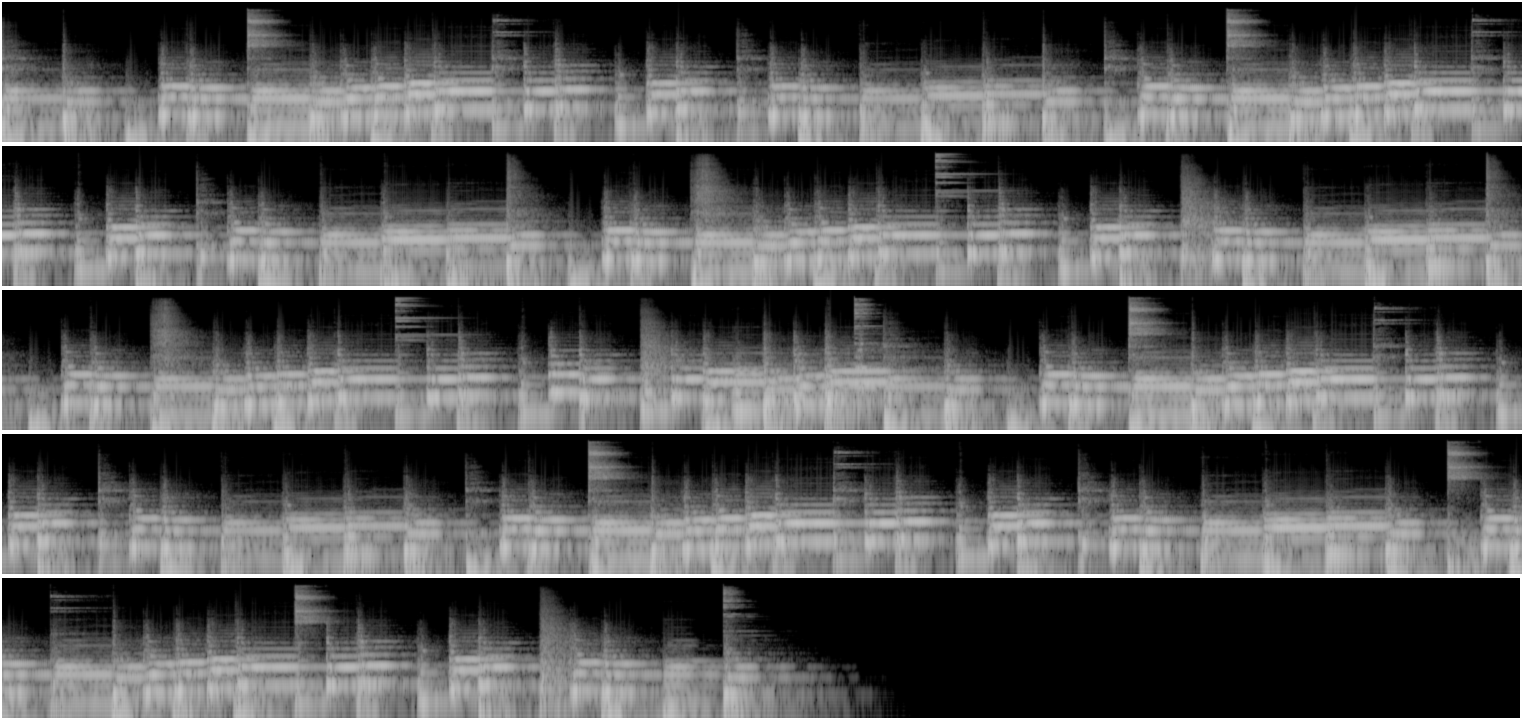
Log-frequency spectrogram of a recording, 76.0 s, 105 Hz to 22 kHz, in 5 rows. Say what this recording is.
Funny music (orchestra)
Here a background music made with Fl Studio 20 with these VST:
LABS spitfire audio (free)
VOC2 (free too)
Enjoy!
